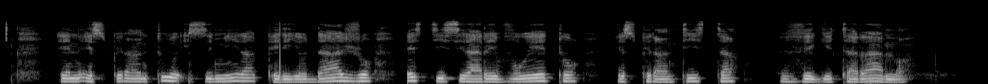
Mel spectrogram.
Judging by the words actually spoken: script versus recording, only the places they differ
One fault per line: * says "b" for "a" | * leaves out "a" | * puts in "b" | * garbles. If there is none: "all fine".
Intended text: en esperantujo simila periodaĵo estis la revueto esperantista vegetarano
all fine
